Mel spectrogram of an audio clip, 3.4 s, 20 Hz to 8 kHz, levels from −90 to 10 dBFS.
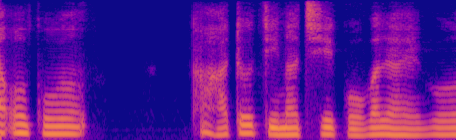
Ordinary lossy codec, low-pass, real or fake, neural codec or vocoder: none; none; fake; codec, 16 kHz, 0.5 kbps, FunCodec, trained on Chinese and English, 25 frames a second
